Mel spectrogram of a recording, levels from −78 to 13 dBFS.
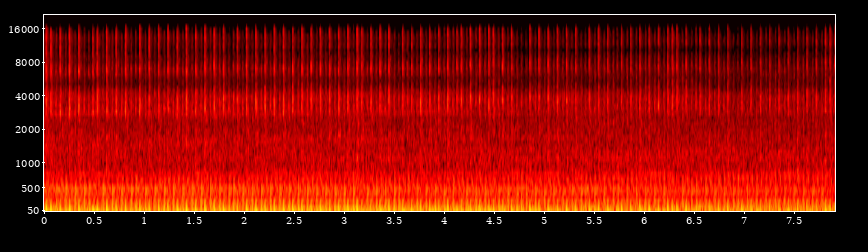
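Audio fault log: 0.52–7.79 s, clock drift buffer slips: two devices in the chain are likely running on separate clocks that disagree by roughly a tenth of a percent, so the buffer between them steadily drifts until a small block of about 70 samples is dropped or repeated. This happens about seven times, at a steady 1.45 s interval. Each slip breaks the waveform's continuity, which is heard as a regular click or pop over the sound.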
